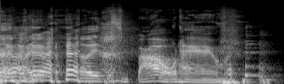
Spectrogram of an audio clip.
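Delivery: very slow, drawled Southern intro; Southern accent. Retold or imitated. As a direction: drag it out like a lazy Southerner. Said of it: "That was not Veggie doing a Southern accent".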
